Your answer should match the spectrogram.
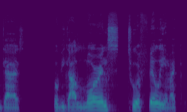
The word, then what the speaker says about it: Toafili: We had some good guys, but we got Lawrance Toafili. Am I pronouncing that correctly? Just to make Yes, sure I sir. do. And then Lawrence Toafili. Just so Lawrence everybody knows. Toafili, perfect.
